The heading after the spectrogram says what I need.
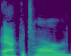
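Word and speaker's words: ACOTAR: you know you know acatar that's how you say it.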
